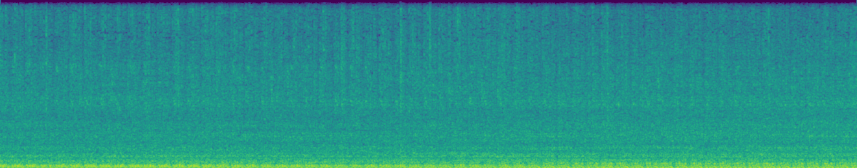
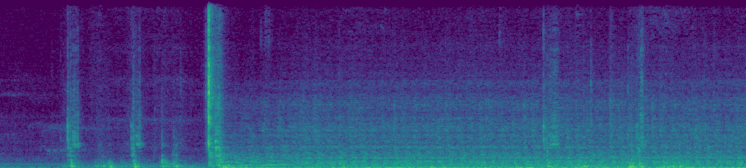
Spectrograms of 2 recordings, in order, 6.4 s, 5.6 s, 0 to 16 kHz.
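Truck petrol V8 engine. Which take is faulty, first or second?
second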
